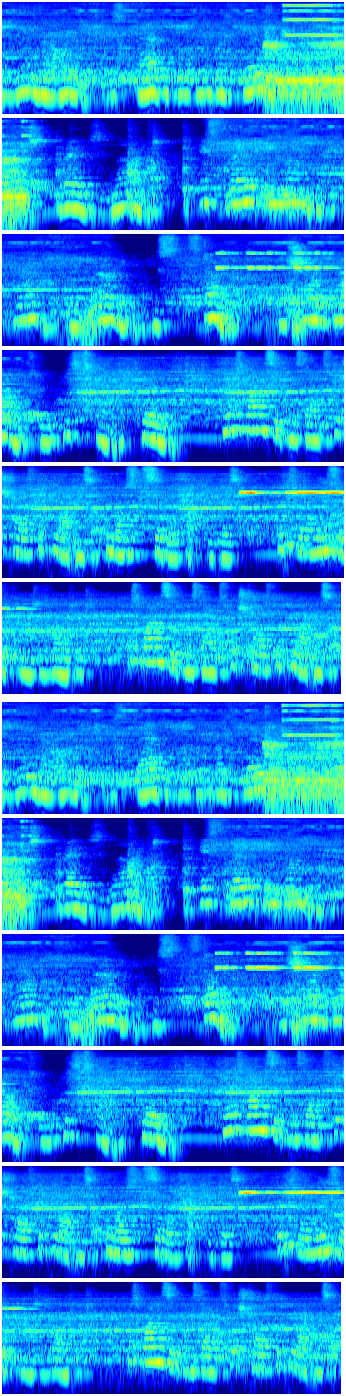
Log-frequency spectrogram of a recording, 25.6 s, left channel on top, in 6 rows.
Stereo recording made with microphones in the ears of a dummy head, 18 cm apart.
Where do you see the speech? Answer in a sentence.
You can hear the speech on the left.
